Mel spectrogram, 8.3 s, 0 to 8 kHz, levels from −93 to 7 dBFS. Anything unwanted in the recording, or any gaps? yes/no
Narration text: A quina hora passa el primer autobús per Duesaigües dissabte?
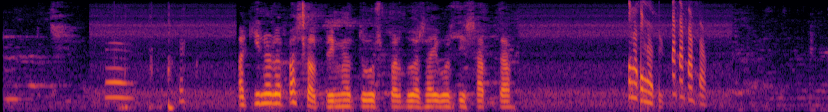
yes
